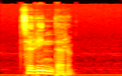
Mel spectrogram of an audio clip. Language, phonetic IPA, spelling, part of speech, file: Polish, [t͡sɨˈlʲĩndɛr], cylinder, noun, Pl-cylinder.ogg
